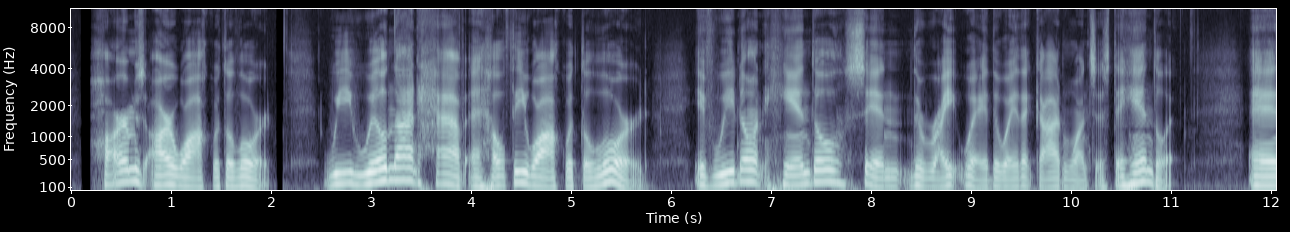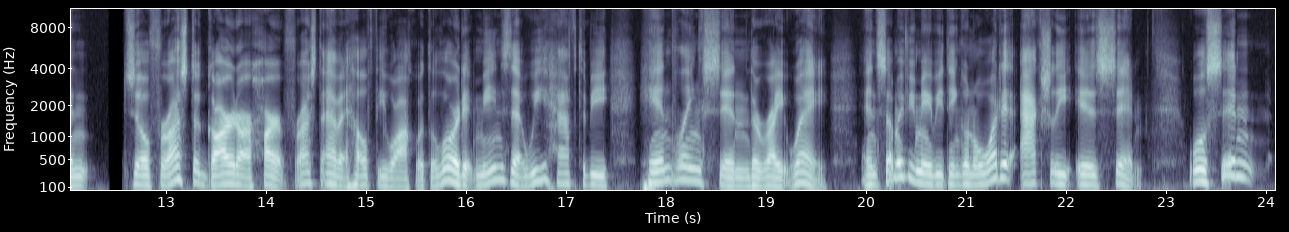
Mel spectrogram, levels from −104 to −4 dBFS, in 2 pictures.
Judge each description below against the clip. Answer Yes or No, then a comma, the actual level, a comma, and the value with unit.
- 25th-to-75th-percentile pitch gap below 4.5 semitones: No, average, 4.8 semitones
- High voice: No, low, 130 Hz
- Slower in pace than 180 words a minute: No, average, 195 wpm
